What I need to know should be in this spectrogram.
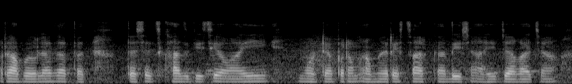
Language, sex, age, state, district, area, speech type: Marathi, male, 18-30, Maharashtra, Satara, urban, spontaneous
